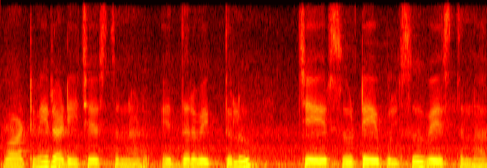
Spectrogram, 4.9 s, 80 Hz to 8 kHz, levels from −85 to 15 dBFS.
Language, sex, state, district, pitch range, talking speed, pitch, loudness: Telugu, female, Andhra Pradesh, Srikakulam, 175-195 Hz, 110 wpm, 180 Hz, -15 LUFS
